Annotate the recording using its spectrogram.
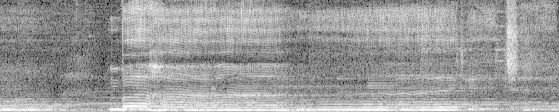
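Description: A female singer holds and slides between long notes of a ghazal melody with no clear words, over a low sustained accompaniment note that breaks off and comes back lower about two seconds in.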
